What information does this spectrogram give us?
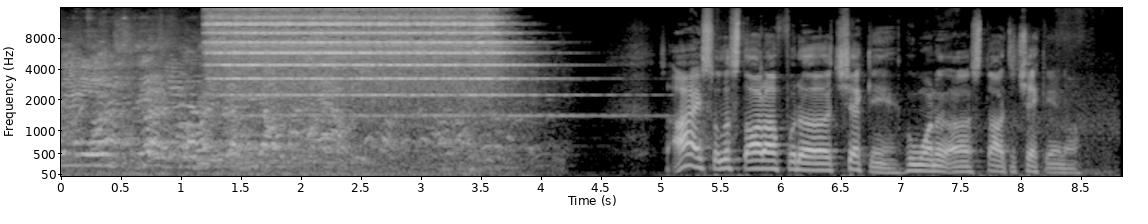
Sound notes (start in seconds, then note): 1.1 school bell rings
